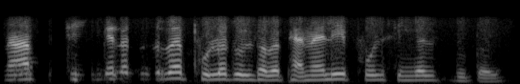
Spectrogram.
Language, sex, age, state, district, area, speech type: Bengali, male, 30-45, West Bengal, Nadia, rural, conversation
